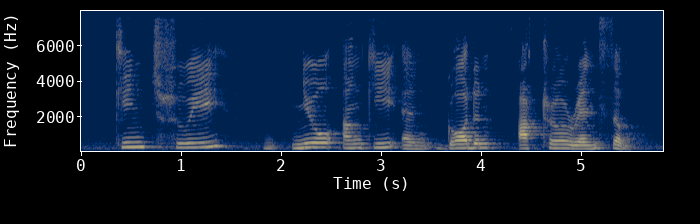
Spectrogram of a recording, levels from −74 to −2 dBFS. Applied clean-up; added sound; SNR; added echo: none; none; none; none.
